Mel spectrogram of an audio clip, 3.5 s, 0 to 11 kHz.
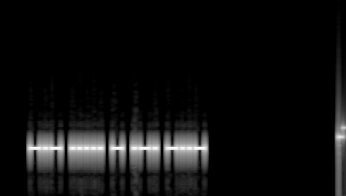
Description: Morse code, heard as a keyed tone, about 36 wpm, 700 Hz. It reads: K5TRX
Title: USA Call Signs - 5 Characters - 3x Character Spacing - 35wpm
